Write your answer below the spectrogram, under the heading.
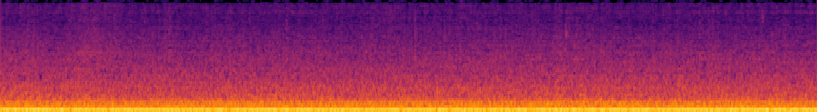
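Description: Steady low rumble of a van driving at an even speed, heard from inside the cabin: engine drone and tyre noise with no change in pace.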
